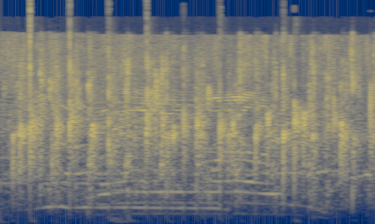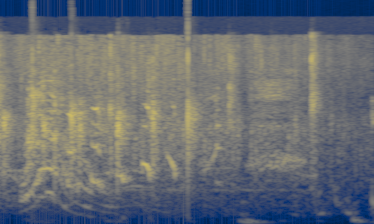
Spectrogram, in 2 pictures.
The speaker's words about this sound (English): Everybody, give a round of applause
